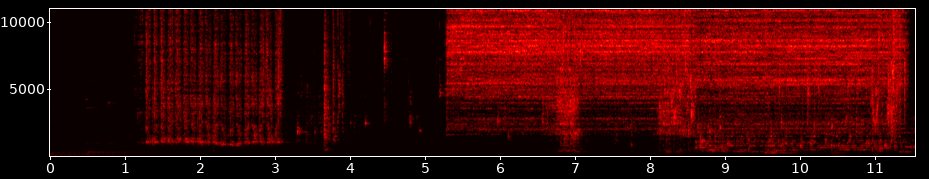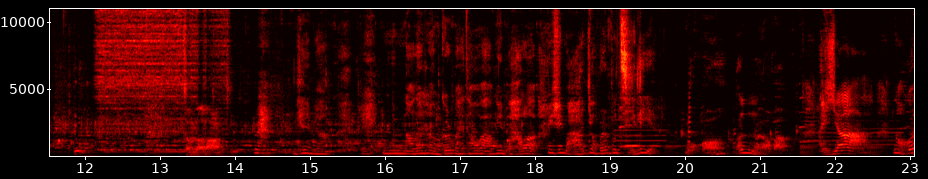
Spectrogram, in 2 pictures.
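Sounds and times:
tap water running into sink: 0:01.2 - 0:04.2, 0:04.8 - 0:17.9.

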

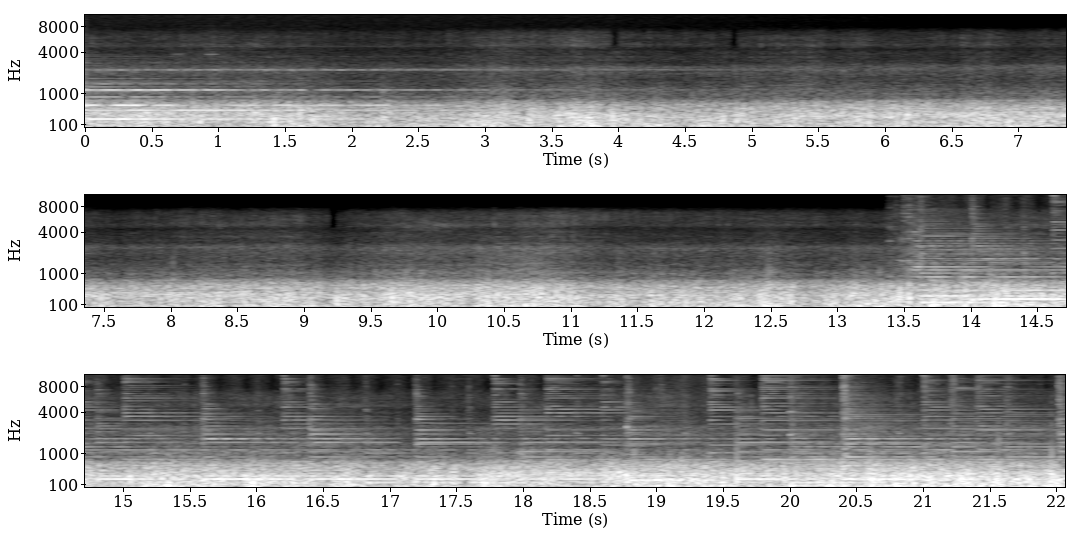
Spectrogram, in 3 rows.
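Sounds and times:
wind buffeting microphone: 0:00.0 - 0:22.0
road noise: 0:13.4 - 0:22.0.

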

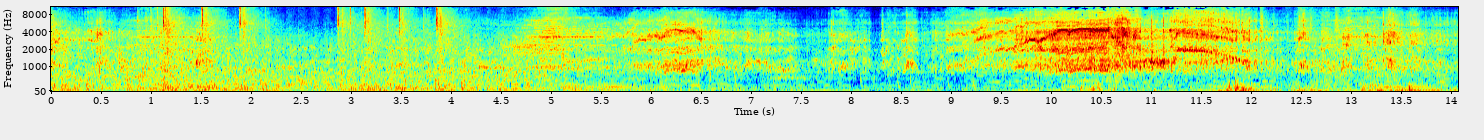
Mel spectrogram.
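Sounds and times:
electric motor whining: 0:04.4 - 0:14.0.

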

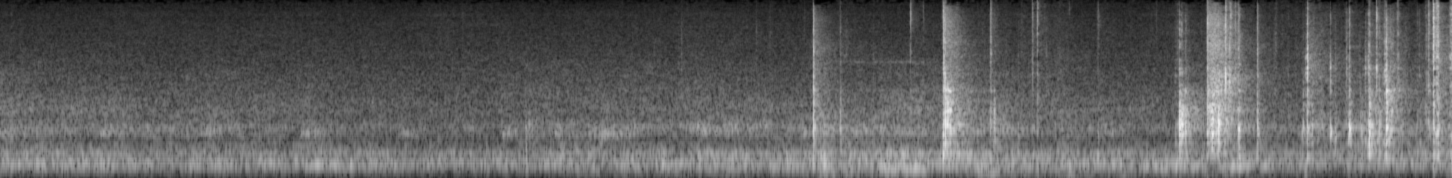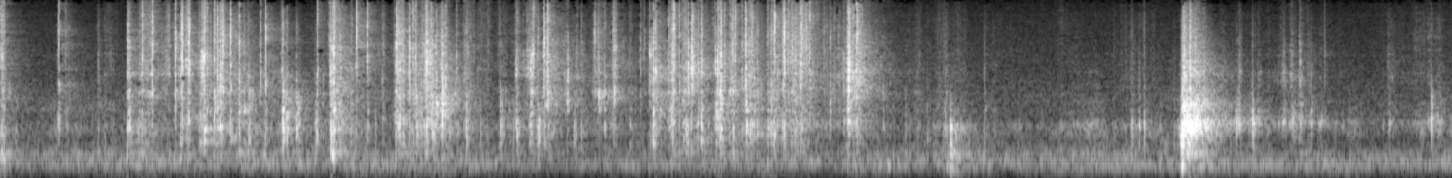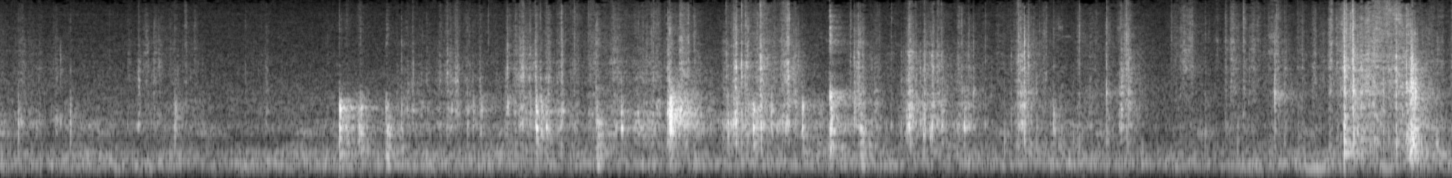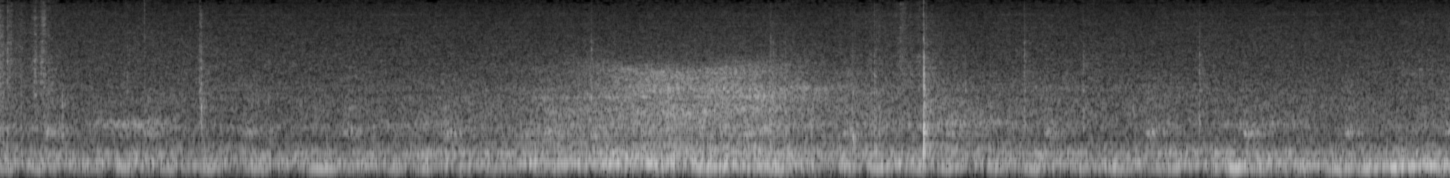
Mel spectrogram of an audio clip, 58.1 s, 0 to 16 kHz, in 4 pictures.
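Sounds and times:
plastic shrink-wrap crinkling: 0:11.8 - 0:24.5, 0:25.7 - 0:31.0, 0:32.4 - 0:44.0
paper and plastic rustling: 0:11.8 - 0:24.6, 0:25.2 - 0:31.8, 0:32.4 - 0:44.2.

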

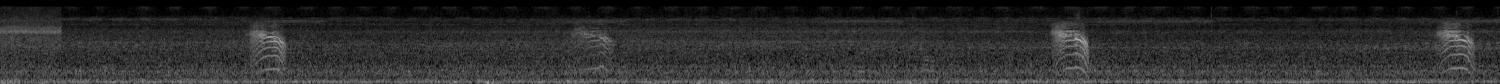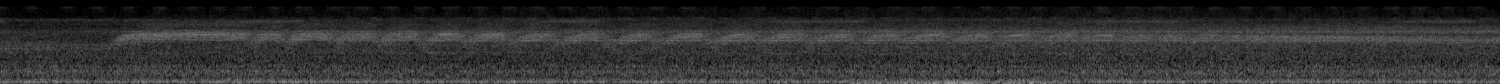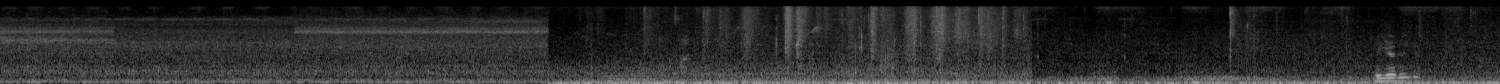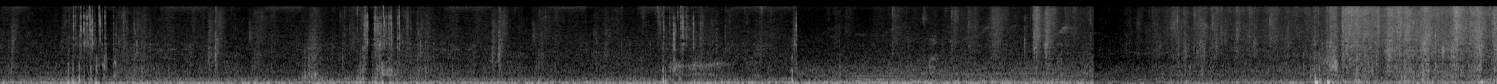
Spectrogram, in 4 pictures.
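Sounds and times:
short animal cries: 0:02.5 - 0:02.9, 0:05.7 - 0:06.2, 0:10.5 - 0:11.0, 0:14.4 - 0:14.8.

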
